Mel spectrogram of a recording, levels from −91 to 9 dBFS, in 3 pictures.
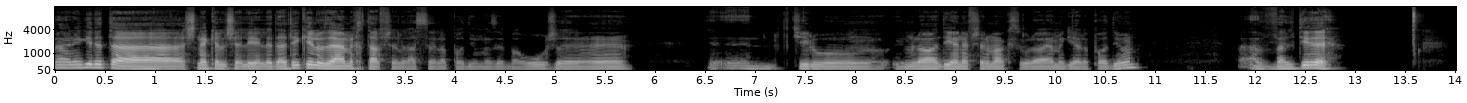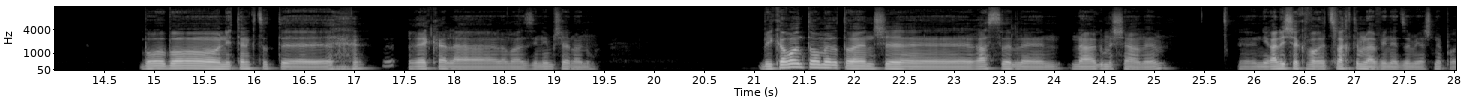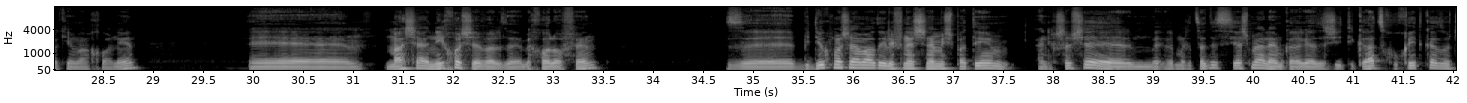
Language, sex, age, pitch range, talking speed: Hebrew, male, 20-39, 100-130 Hz, 110 wpm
